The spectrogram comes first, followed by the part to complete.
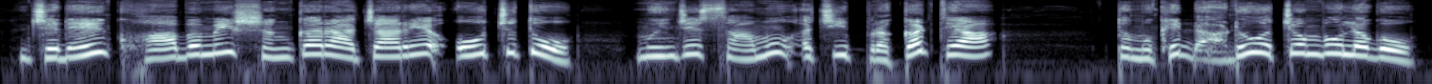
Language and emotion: Sindhi, surprised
